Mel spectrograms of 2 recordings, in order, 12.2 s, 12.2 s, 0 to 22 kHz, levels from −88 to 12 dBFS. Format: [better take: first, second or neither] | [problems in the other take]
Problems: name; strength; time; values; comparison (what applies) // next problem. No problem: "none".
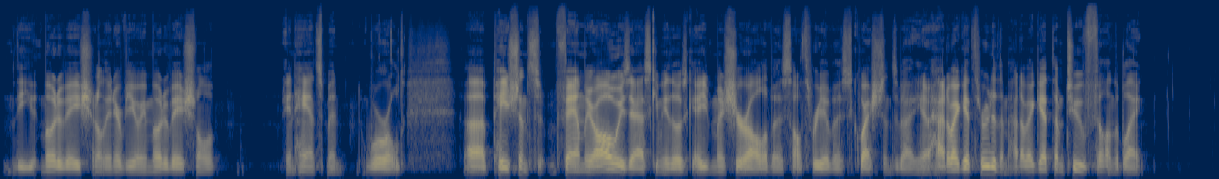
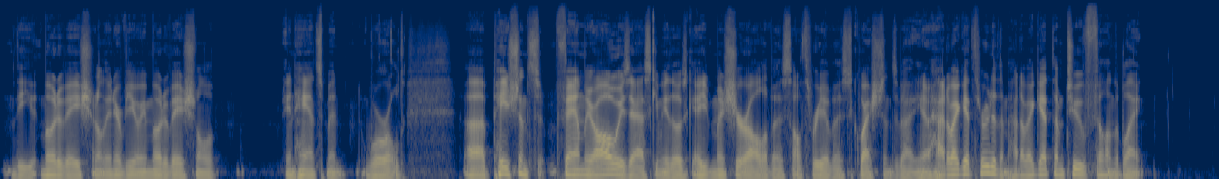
second | thin; somewhat; fading below 300 Hz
